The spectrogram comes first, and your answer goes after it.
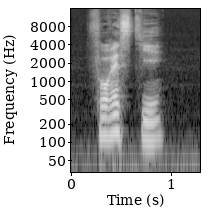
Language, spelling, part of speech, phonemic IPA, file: French, forestier, adjective / noun, /fɔ.ʁɛs.tje/, Fr-forestier.ogg
- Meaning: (adjective) 1. forested 2. forest-dwelling; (noun) male forester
